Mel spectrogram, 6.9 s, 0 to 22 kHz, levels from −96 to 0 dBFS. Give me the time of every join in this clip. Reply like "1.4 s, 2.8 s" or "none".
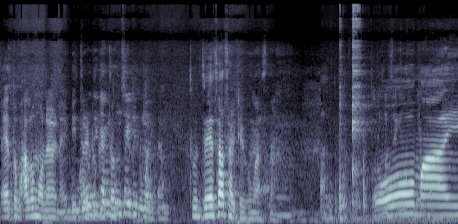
4.9 s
